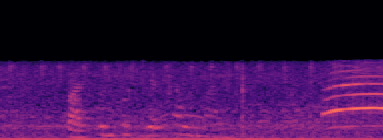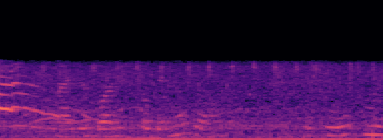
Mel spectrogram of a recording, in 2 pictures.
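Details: Cats in an odd battle, a loud rich yowl swelling midway and arching down before fading, surrounded by quieter mutters and moans, over a continuous low hum.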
